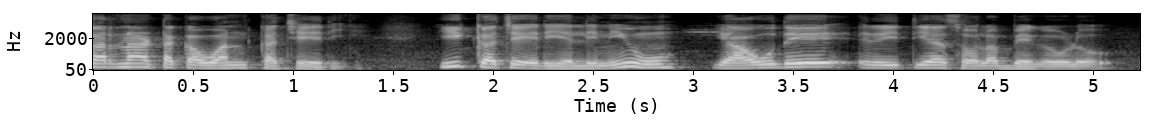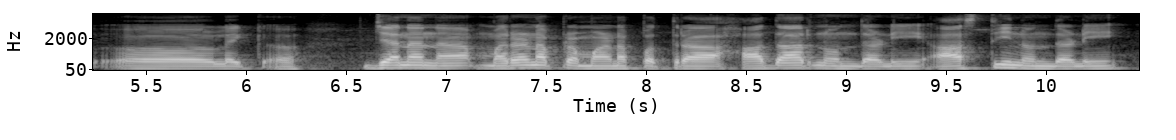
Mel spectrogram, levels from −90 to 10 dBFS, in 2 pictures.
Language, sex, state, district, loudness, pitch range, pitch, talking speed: Kannada, male, Karnataka, Dharwad, -15 LUFS, 115-150 Hz, 130 Hz, 105 wpm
